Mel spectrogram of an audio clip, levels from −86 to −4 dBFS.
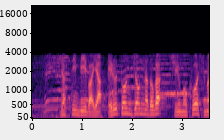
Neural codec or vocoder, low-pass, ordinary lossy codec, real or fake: none; 3.6 kHz; none; real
